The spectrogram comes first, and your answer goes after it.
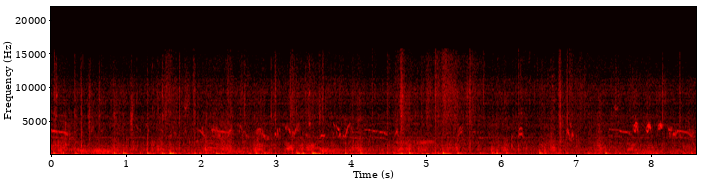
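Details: Hooves of Jerry, a registered six-year-old keg-shod Tennessee Walking Horse, natural moving and head shaking, thump dull and steady underfoot while small birds chirp and voices talk in the background.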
